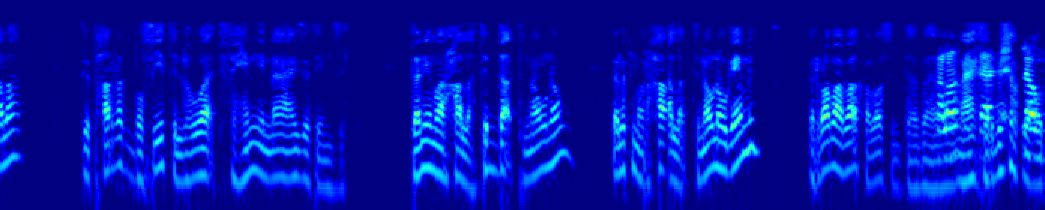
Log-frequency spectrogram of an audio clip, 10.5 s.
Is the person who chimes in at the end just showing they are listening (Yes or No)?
No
